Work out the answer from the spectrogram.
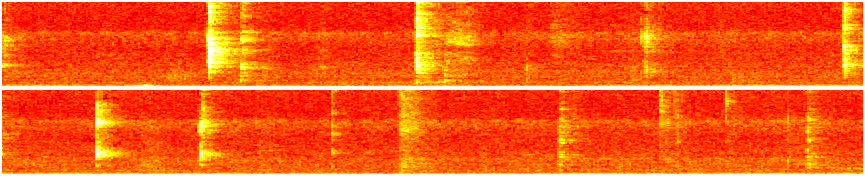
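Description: Close-mouthed chewing: irregular wet clicks and smacks from a man's mouth as he chews food, about one every half second to second, with a single low thump under a second in and a steady low hum underneath.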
